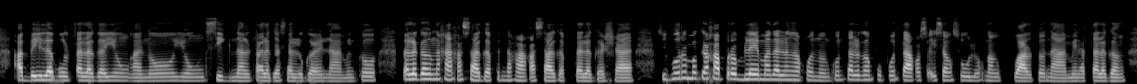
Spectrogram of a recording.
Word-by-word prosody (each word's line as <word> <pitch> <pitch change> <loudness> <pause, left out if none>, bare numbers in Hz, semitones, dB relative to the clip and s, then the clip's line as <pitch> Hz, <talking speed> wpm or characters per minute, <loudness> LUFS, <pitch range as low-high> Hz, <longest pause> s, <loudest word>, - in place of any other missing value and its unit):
available 195 0 +4
talaga 180 -2 +2
yung 180 -1 -6
ano, 170 +2 -4
yung 170 -1 -7
signal 170 -4 -3
talaga 165 0 0
sa 170 - -4
lugar 160 -1 -3
namin 150 0 -6
ko 185 -1 -2 0.3
talagang 245 +1 +6
nakakasagap 210 -5 +2
nakakasagap 175 -3 0
talaga 160 -1 -1
siya. 155 -3 0 0.3
Siguro 270 +5 -2
magkakaproblema 255 -4 +4
na 225 - +4
lang 215 -1 -2
ako 205 -1 -3
no'n 175 -1 -8
kung 210 +2 -9
talagang 215 -1 0
pupunta 210 -3 +1
ako 190 +1 -7
sa - - -7
isang 195 -1 -2
sulok 185 -2 -6
ng 175 -1 -4
kuwarto 160 +1 +3
namin 160 0 -3
at - - -9
talagang 165 -2 0
180 Hz, 180 wpm, -22 LUFS, 165-210 Hz, 0.3 s, talagang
